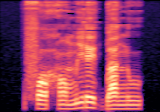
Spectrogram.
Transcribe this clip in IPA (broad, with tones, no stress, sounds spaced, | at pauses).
f ɔ˧ h ɔ̃˧ m i˦ ɾ e˦˨ ɡ͡b a˧ n u˧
